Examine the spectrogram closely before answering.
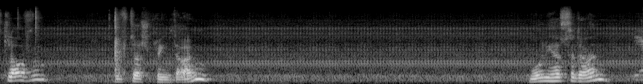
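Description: A small cooling fan whirs with a steady hum.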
